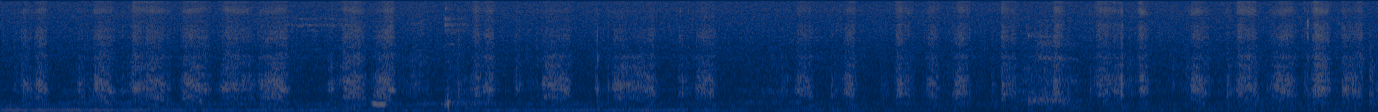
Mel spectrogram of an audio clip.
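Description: Near silence: faint, scattered strokes of a small paintbrush dabbing paint onto the mural surface, with a faint low hum that stops about halfway through.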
